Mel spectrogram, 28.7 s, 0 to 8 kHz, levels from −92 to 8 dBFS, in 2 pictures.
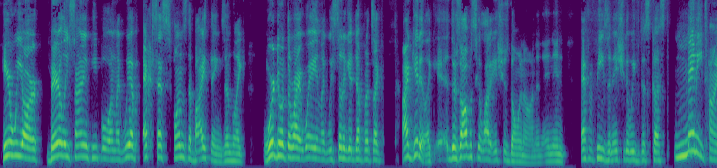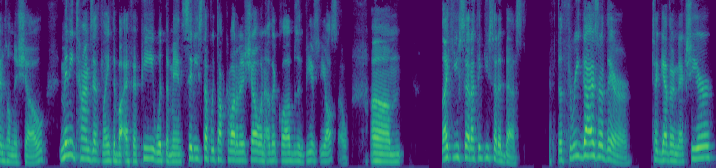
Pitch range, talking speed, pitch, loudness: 140-190 Hz, 220 wpm, 165 Hz, -22 LUFS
